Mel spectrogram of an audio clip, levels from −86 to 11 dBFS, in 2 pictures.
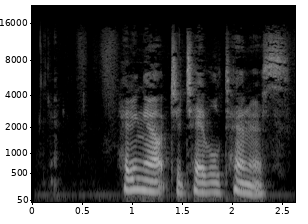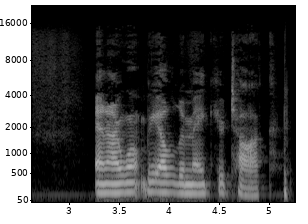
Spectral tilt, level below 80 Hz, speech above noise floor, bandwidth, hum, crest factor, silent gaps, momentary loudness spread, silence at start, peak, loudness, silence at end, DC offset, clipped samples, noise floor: -4.5 dB/octave; -66 dBFS; 31 dB; 15.5 kHz; none; 18 dB; none; 9 LU; 0.7 s; -10 dBFS; -26 LUFS; 0.05 s; under 0.1%; under 0.1%; -57 dBFS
